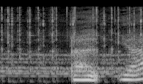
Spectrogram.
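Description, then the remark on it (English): Rapid, steady clock-like ticking fills the first half second, then a loud, sustained voice-like tone with sliding pitch rises over it for the rest of the moment. “And the ticking noise that you've heard, that you were hearing just a second ago, it's now filling your ears.”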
